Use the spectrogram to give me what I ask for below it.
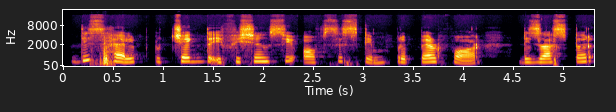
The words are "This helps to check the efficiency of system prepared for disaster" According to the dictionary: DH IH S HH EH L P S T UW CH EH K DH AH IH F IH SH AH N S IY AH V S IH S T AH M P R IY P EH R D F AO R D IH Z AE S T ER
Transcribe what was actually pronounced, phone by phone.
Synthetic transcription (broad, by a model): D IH S HH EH L P T UW CH EH K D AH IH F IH SH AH N S IY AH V S IH S T AH M P R IY P EH R D F AO R D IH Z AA S T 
